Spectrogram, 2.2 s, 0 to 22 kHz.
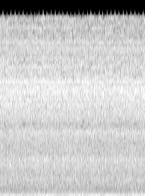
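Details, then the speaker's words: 1979 Ford Thunderbird after fuel system rebuild (new fuel pump, filter, rubber lines, sending unit), running on its own: deep, even idle rumble holding a steady beat with no misses, knocks or ticks; sounds healthy. "we replaced the sending unit and now she's running on her own and she sounds healthy listen to this Lena wants to live"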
